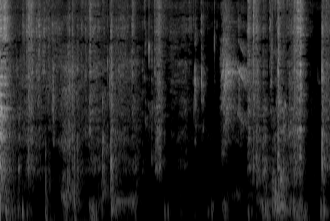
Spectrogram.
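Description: Fingers scraping the last food out of a stainless steel bowl, with short irregular eating and mouth noises close to the microphone.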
